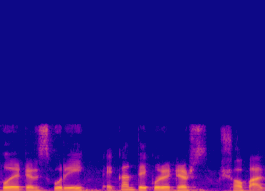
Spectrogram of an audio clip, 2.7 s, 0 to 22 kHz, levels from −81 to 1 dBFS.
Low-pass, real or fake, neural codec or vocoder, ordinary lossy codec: none; fake; codec, 16 kHz, 2 kbps, X-Codec, HuBERT features, trained on balanced general audio; none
